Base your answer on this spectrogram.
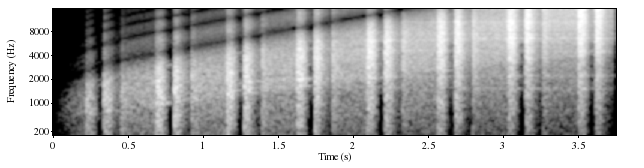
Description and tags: Snappy Noise Riser
effect, fx, riser, rising, sound-effect, sweep, sweeper, sweeping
